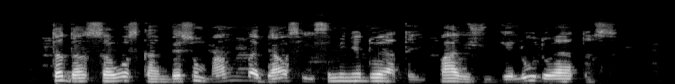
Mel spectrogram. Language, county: Lithuanian, Kaunas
